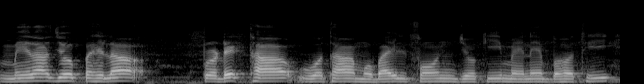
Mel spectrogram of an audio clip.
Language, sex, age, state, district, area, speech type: Urdu, male, 30-45, Telangana, Hyderabad, urban, spontaneous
